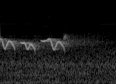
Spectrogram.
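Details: Rufous-browed peppershrike (Cyclarhis gujanensis) singing at 08:30 on 17 August 2024 in Itatiba, São Paulo, Brazil: a rich, rolling warble of three quick looping notes in under a second, mid-pitched and clear, over faint background hiss.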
